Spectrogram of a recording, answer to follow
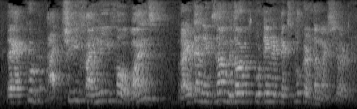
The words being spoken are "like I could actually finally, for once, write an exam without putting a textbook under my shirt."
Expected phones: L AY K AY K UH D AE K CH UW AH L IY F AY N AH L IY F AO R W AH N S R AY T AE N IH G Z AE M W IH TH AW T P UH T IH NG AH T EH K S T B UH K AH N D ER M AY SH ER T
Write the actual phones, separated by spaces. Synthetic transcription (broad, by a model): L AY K AY K UH D AE K CH UW AH L IY F AY N AH L IY F AO R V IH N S R AY T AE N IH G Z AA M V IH T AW T P UH T IH NG AH T EH K S T B UH K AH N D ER M AY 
